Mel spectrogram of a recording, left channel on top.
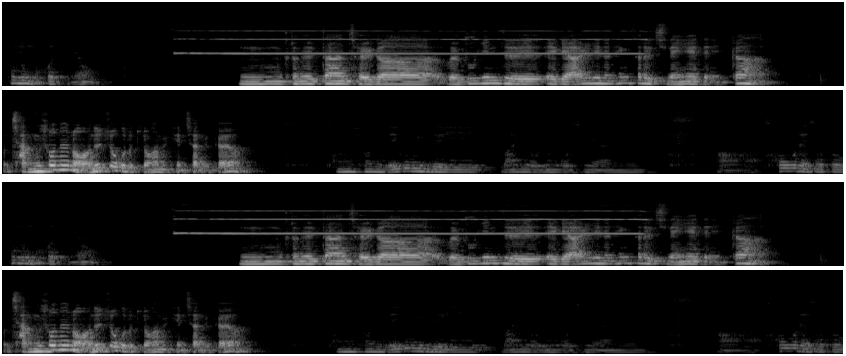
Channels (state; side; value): normal; both; correlation 0.93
